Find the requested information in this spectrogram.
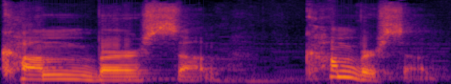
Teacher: The word cumbersome has three syllables and the stress is on the first syllable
